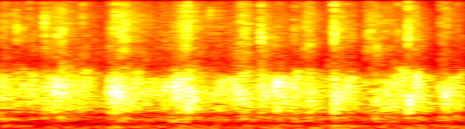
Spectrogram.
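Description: An audience applauds steadily, a dense crackle of many hands clapping at an even, sustained loudness with no voices standing out.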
